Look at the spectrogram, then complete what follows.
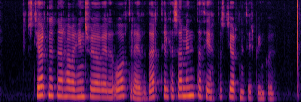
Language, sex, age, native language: Icelandic, female, 40-49, Icelandic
